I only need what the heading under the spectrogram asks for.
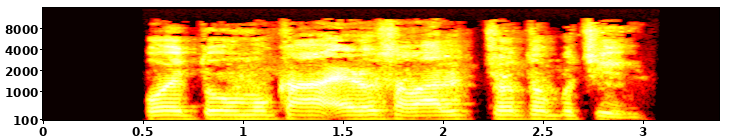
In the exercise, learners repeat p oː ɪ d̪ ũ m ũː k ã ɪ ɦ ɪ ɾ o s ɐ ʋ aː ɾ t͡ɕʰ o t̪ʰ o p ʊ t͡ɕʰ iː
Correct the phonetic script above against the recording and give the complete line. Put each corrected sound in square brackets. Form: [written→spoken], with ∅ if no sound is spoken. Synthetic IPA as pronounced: p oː ɪ [d̪→t̪] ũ m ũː [k→kʰ] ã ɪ ɦ ɪ [ɾ→ɽ] o s ɐ ʋ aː [ɾ→l] t͡ɕʰ o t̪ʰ o p ʊ t͡ɕʰ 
